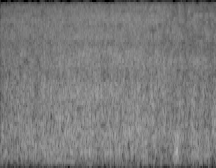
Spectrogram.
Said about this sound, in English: The waterfall's got so much power behind it that it falls down on your head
